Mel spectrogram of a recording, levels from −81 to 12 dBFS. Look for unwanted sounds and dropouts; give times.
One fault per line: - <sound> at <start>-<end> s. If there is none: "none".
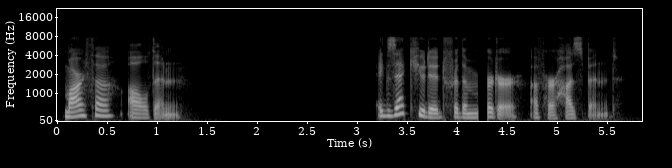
- dropout at 4.2-4.3 s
